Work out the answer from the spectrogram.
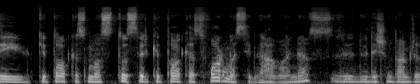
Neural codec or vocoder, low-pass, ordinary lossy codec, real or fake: vocoder, 44.1 kHz, 128 mel bands, Pupu-Vocoder; 14.4 kHz; Opus, 24 kbps; fake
